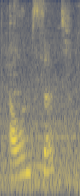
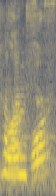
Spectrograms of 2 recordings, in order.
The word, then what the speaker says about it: palimpsest: It's one of those where the dictionary says, the other alternative pronunciation is acceptable.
